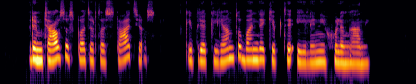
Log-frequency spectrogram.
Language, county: Lithuanian, Šiauliai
